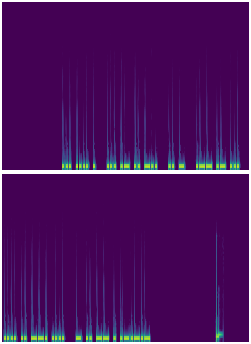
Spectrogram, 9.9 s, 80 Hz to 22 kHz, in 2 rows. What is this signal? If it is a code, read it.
Morse code, heard as a keyed tone, about 36 wpm, 700 Hz. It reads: SHE SAID IT WAS HIGH TIME.
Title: Sentences from Top 1000 Words - Review Part 1 - 35wpm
